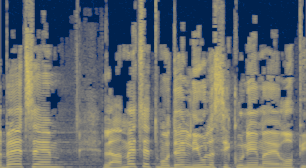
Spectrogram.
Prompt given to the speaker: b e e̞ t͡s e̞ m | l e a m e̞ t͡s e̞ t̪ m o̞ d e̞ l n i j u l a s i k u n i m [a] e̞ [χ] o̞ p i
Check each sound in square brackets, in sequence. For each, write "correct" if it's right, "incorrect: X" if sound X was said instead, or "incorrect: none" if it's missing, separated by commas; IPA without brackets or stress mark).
correct, incorrect: ʁ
